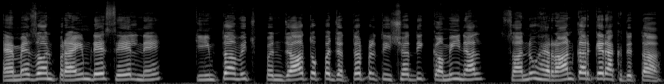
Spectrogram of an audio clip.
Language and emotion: Punjabi, surprised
